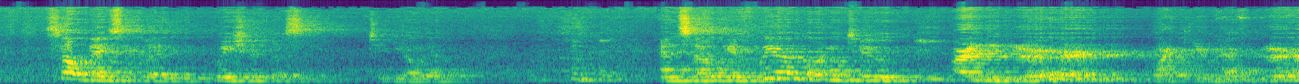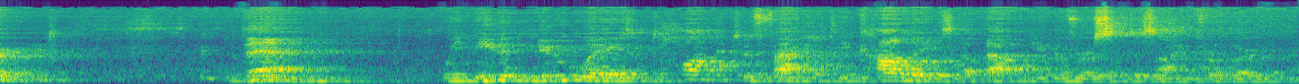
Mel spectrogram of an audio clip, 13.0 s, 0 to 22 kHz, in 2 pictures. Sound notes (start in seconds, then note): 4.1 using yoda voice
